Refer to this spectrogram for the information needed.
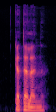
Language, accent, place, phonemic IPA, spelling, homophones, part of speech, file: French, France, Lyon, /ka.ta.lan/, catalane, catalanes, adjective, LL-Q150 (fra)-catalane.wav
- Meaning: feminine singular of catalan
